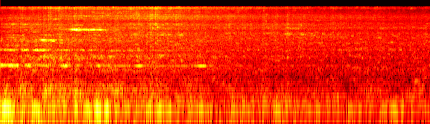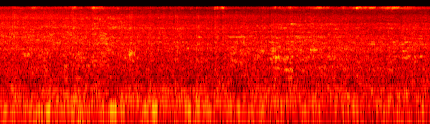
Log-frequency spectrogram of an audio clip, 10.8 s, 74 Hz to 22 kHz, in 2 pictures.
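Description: A KAI CC 206 diesel-electric locomotive and its passenger coaches passing and moving away: the locomotive's low engine drone fades while the coaches' wheels rumble steadily on the rails. A thin wheel squeal sounds for about the first two seconds.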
